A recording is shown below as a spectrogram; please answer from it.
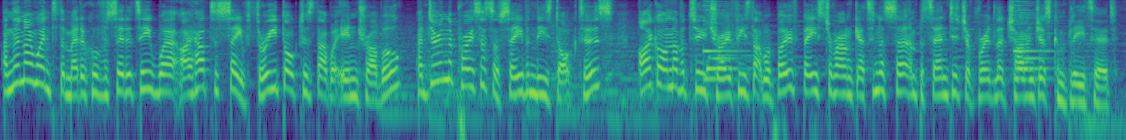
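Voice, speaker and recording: A young man in his twenties giving excitable, chatty gameplay commentary. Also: high voice, quick pace, hardly any pauses, soft background music. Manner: excitable, chatty, frequent restarts. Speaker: gaming YouTuber.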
